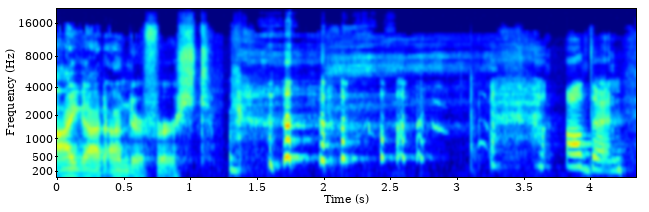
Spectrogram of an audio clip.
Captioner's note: laughs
